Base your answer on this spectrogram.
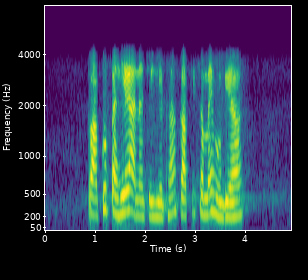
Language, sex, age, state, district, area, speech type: Hindi, female, 60+, Uttar Pradesh, Hardoi, rural, conversation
